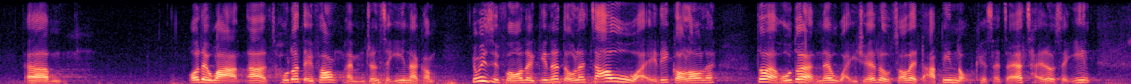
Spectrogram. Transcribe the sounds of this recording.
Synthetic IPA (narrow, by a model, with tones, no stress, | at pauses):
ʔɐː˨˧ | ŋɔː˨˧t̪e˨jwaː˨aː˧˩ho˨˥wt̪ɔː˥t̪e˨jfɔː˥ŋhɐ˨jm̩˨˩t͡sɵ˨˥nsɪ˨k̚jiː˥naː˨˧kɐ˨˦mkɐ˨˥mji˨˩s̬iː˨˩fu˨˩ŋɔː˨˧ɾe˨jki˧nt̪ɐ˥kt̪o˨˧˥wlɛː˥t͡sɐ˥wwɐ̰˨˩jliː˥kɔː˧lɔː˥lɛː˥ | t̪o˥whɐ˨˩jɦo˨˥wt̪ɔː˥jɐ˨˩nlɛː˥wɐ̰˨˩jt͡ʃy˨jɛ˨˥lo˨wsɔː˨˥wɐ˨jt̪aː˨˥piː˥nlo̰˨wkʰe˨˩jsɐ˨t̚t͡sɐ˨wjɐ˥tt͡sʰɐ˨˩jhto˨wsɪ˨k̚jiː˥n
